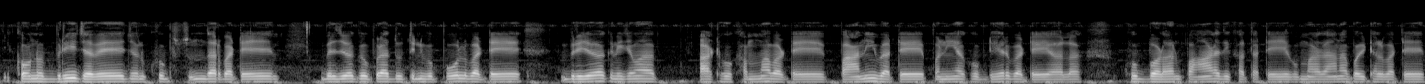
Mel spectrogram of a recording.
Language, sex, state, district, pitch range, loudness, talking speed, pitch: Bhojpuri, male, Uttar Pradesh, Gorakhpur, 120-130 Hz, -19 LUFS, 155 wpm, 125 Hz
